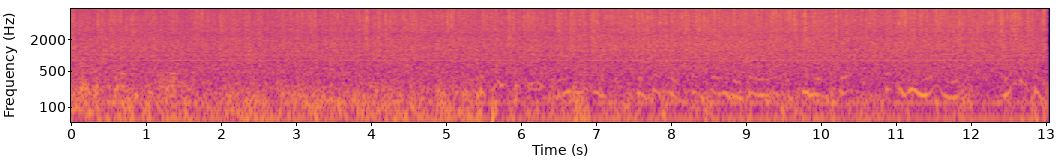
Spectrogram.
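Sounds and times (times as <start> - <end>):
heavy rain: 0.0 - 13.0
low rumble: 0.0 - 13.0.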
